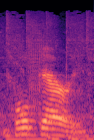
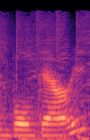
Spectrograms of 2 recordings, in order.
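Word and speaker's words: Bulgari: l yeah it's bul bulgary bulgary cuz it's like BV but it's actually a b u l g a r i so I'm guessing it's bulgary bulgary bulgary how do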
